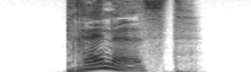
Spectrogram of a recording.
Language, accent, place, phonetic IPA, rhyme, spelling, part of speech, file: German, Germany, Berlin, [ˈtʁɛnəst], -ɛnəst, trennest, verb, De-trennest.ogg
- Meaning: second-person singular subjunctive I of trennen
